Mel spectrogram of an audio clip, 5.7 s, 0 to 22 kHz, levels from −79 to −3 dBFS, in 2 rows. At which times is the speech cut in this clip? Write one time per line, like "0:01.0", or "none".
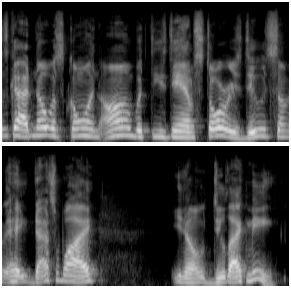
none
